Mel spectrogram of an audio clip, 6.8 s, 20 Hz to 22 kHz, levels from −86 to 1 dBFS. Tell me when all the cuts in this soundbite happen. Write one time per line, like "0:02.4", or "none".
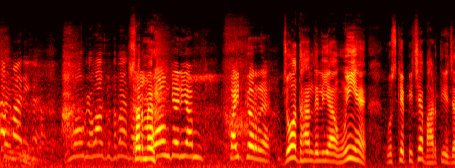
0:04.1

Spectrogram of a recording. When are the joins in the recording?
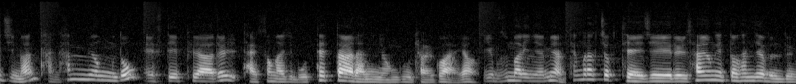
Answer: none

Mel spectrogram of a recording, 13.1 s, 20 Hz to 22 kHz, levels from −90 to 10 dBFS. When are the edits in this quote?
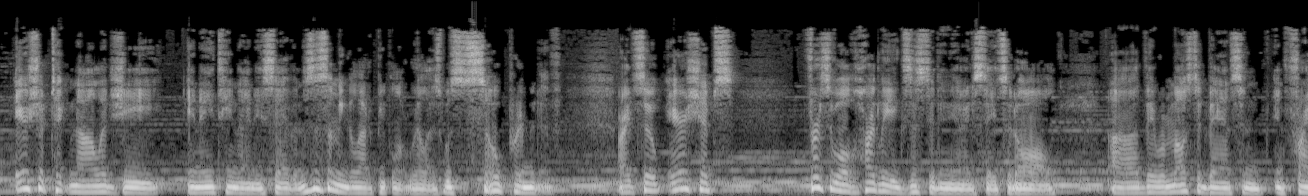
none

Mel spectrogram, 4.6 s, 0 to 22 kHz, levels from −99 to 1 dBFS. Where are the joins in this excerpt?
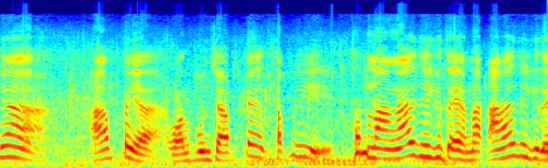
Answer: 0:02.8

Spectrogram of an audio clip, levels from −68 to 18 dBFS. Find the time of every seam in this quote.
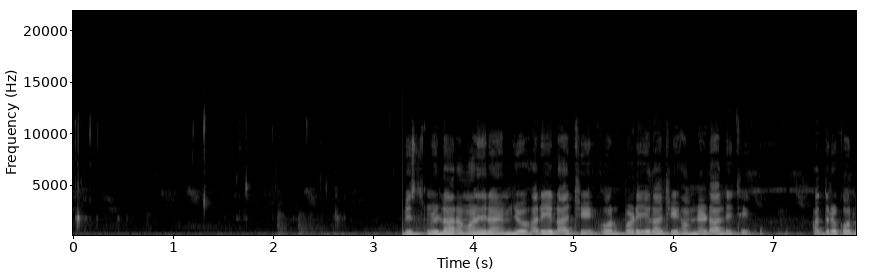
0:00.8
0:03.3

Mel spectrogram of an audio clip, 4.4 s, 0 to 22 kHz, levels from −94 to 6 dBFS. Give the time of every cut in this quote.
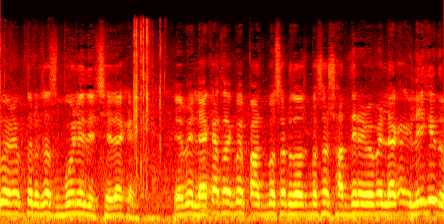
0:01.6

